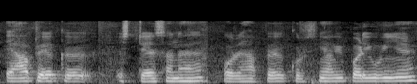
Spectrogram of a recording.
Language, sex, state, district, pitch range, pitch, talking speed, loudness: Hindi, male, Uttar Pradesh, Budaun, 140-150 Hz, 150 Hz, 185 wpm, -17 LUFS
